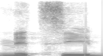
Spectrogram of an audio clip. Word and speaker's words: Métis: Métis would be. That's why I say it Métis, because that's how it's said in French.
